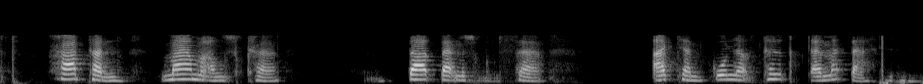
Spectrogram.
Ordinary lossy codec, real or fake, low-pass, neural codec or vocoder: AAC, 16 kbps; fake; 7.2 kHz; codec, 24 kHz, 0.9 kbps, WavTokenizer, small release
